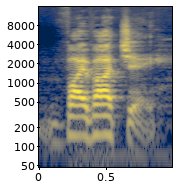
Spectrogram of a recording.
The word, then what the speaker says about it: Vivace: I've heard so many different pronunciations, and Google says it's Vivace.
